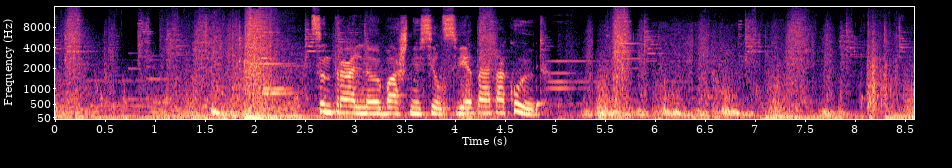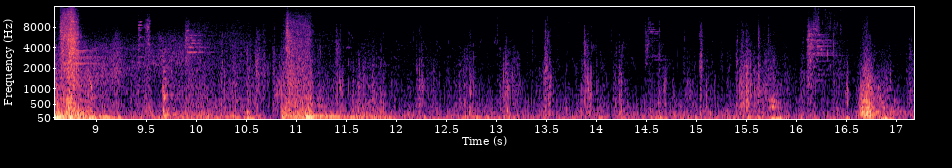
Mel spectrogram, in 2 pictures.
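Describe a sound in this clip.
Game spell effects and attacks crackle and clash in quick bursts.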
